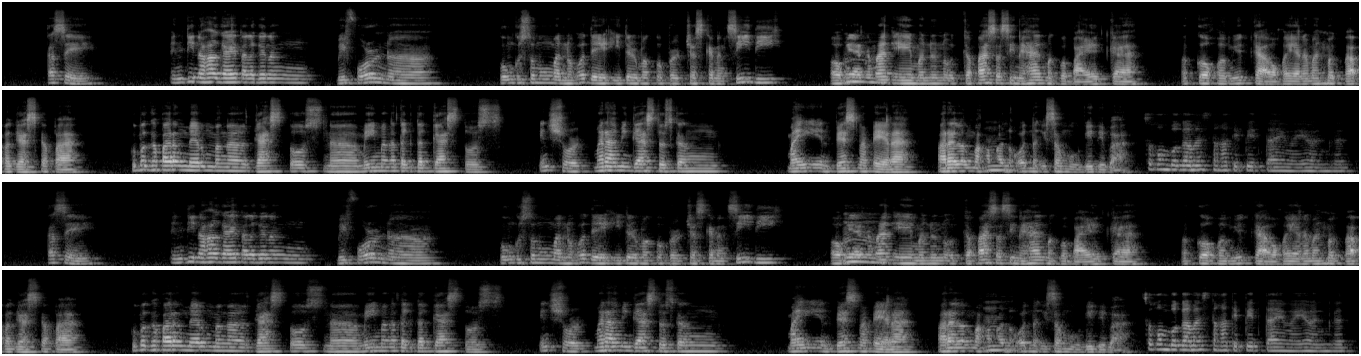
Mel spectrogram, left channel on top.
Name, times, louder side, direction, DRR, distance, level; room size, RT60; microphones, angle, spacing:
voice 1, 0.4-0.9 1.7-3.1 3.3-4.3 5.0-7.8 8.3-11.3 11.9-14.3 14.9-18.5 18.9-20.7 21.4-22.6 22.9-24.8, left 2 dB, 75° left, 1.4 m, -25 dB
voice 2, 8.4-8.9 23.4-23.8 25.0-27.0, right 1 dB, 55° right, 1.2 m, -30 dB
6.0 x 5.4 x 3.4 m
head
